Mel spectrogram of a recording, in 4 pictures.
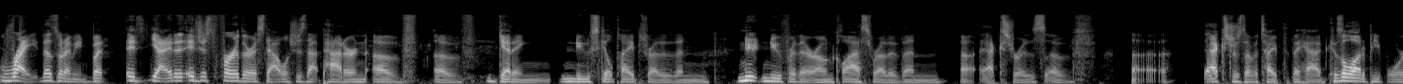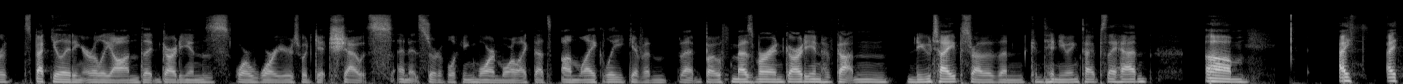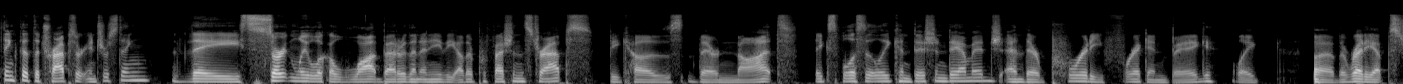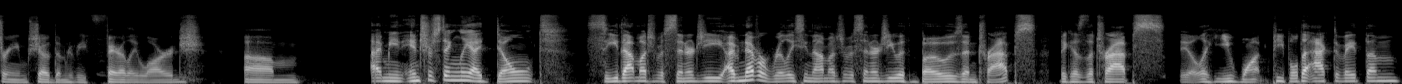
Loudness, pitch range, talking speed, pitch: -23 LUFS, 105-140 Hz, 175 wpm, 120 Hz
